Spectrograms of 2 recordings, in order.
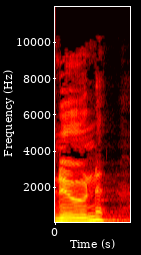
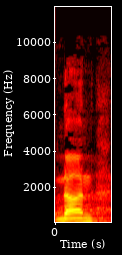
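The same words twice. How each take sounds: First: The name is given its Hebrew pronunciation. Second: The name is given an ordinary English pronunciation. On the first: The speaker calls it right. "I prefer saying Nun, that'd be the Hebrew pronunciation" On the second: The speaker calls it wrong. "to say the son of Nun, depending on your background, religious background, just doesn't play well"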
